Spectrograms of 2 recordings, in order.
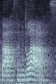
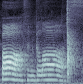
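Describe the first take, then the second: First: It has the short northern English vowel. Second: It has the long southern English vowel.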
